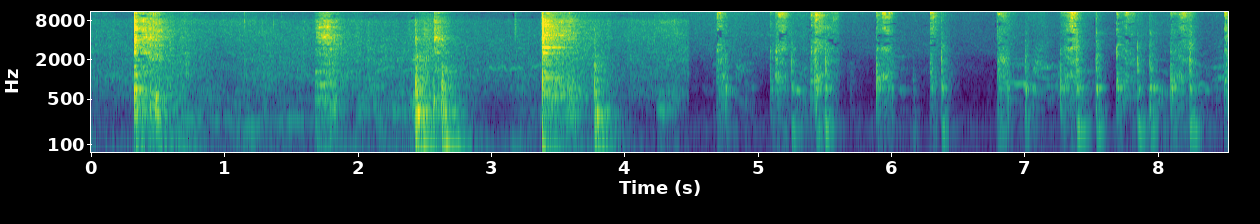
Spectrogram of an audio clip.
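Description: Amla and green chilli pickle being stirred in a pan with the gas switched off, a series of close, irregular scraping and clinking strokes of a spoon against metal with a light sizzle between them.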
